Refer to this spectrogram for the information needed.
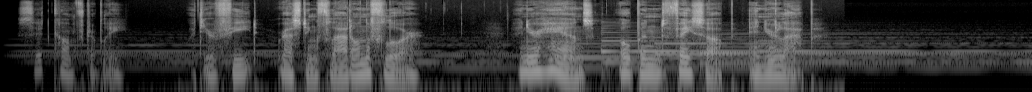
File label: Heart Meditation Technique; Heart Meditations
